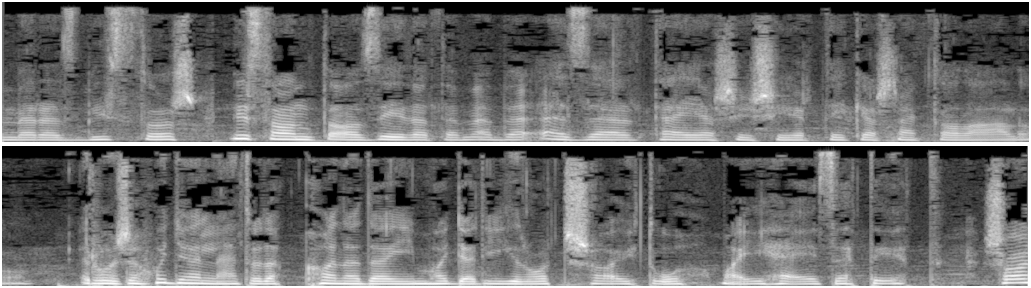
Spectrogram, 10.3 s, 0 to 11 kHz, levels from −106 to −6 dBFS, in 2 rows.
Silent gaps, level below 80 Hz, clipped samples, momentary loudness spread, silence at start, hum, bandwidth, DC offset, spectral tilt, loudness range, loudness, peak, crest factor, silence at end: none; -42 dBFS; under 0.1%; 11 LU; 0 s; none; 11 kHz; under 0.1%; -5 dB/octave; 6 LU; -15 LUFS; 0 dBFS; 14 dB; 0 s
